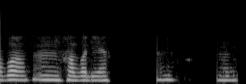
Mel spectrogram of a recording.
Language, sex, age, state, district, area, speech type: Assamese, female, 18-30, Assam, Nagaon, rural, conversation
